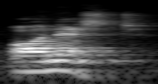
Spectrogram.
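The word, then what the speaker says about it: honest: लेकिन मैंने बता दिया तो आप इसको ध्यान रखेंगे कि क्या यहाँ पे एच साइलेंट होता है, तो अगली बार से आप इसको क्या पढ़ेंगे, ऑनेस्ट, ठीक है।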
